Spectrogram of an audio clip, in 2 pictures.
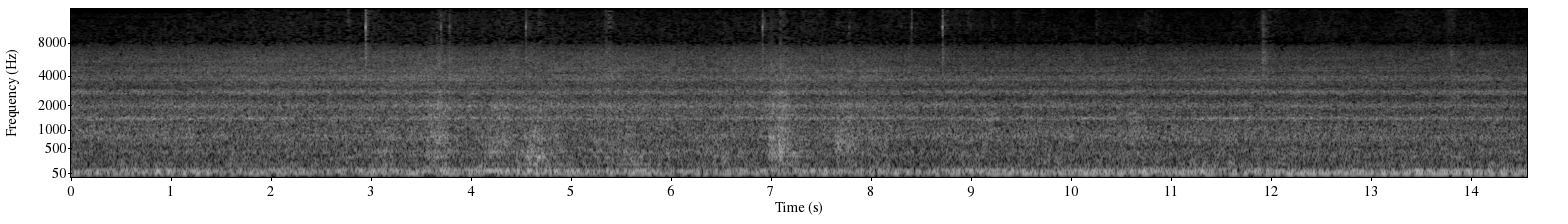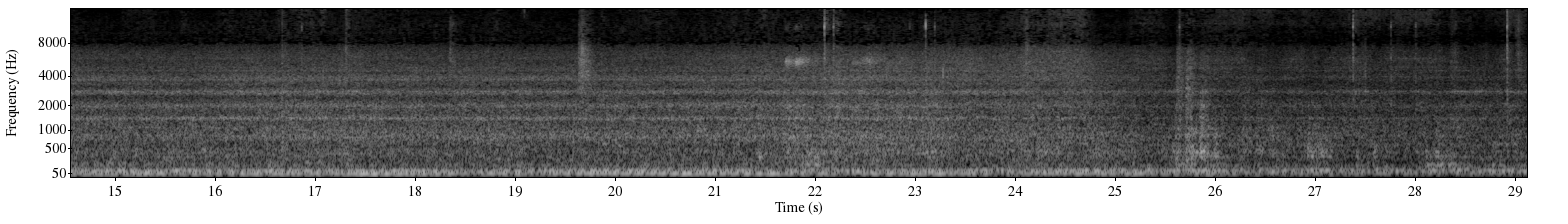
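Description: Electric commuter train running through a tunnel, heard from the driver's cab: a steady, heavy rumble of wheels and running gear on the rails, with a few faint steady tones above it. The level eases a little in the last few seconds as the train comes out of the tunnel into the open.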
